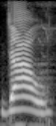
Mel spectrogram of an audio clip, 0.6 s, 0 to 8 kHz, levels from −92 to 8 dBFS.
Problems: constant background noise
